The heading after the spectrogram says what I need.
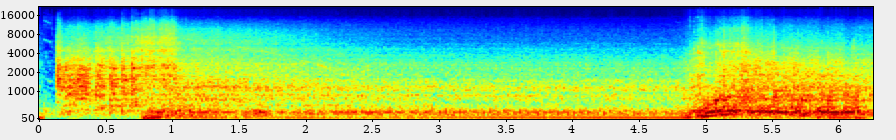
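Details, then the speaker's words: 2009 Ford Crown Victoria Police Interceptor V8, 184,000 km and about 8,000 idle hours: cranks, catches quickly, settles into an even, steady low rumble with a brief clean rev; a smooth, healthy idle. "that definitely idles very smooth"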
